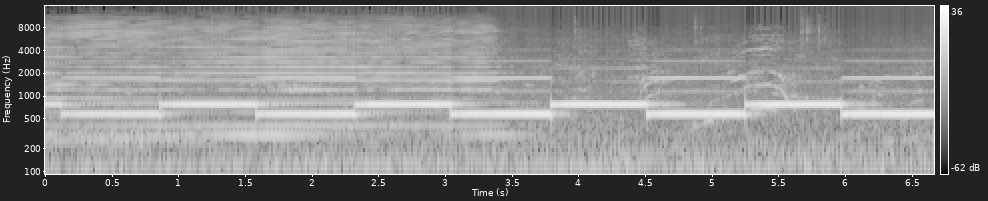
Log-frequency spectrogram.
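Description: Loud two-tone hi-lo siren, alternating between a higher and a lower note about every three quarters of a second. A second steady, buzzy tone sounds with it and stops about halfway through.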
